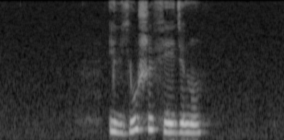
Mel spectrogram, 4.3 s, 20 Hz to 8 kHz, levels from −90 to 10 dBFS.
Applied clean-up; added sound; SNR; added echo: none; none; none; none.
